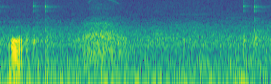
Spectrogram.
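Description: Faint clicks of a computer mouse and keyboard: a few near the start and a quick pair near the end.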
